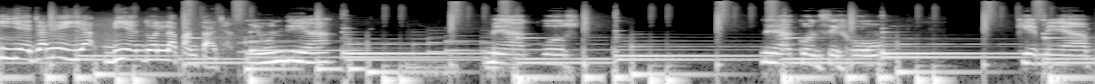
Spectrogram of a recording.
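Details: Older woman with Broca's aphasia after a stroke, discharged home from the clinic; Broca's aphasia.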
